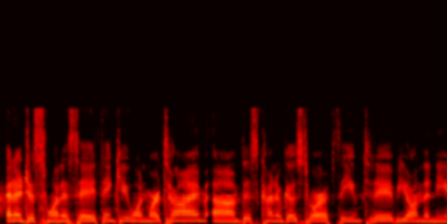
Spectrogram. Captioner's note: applause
